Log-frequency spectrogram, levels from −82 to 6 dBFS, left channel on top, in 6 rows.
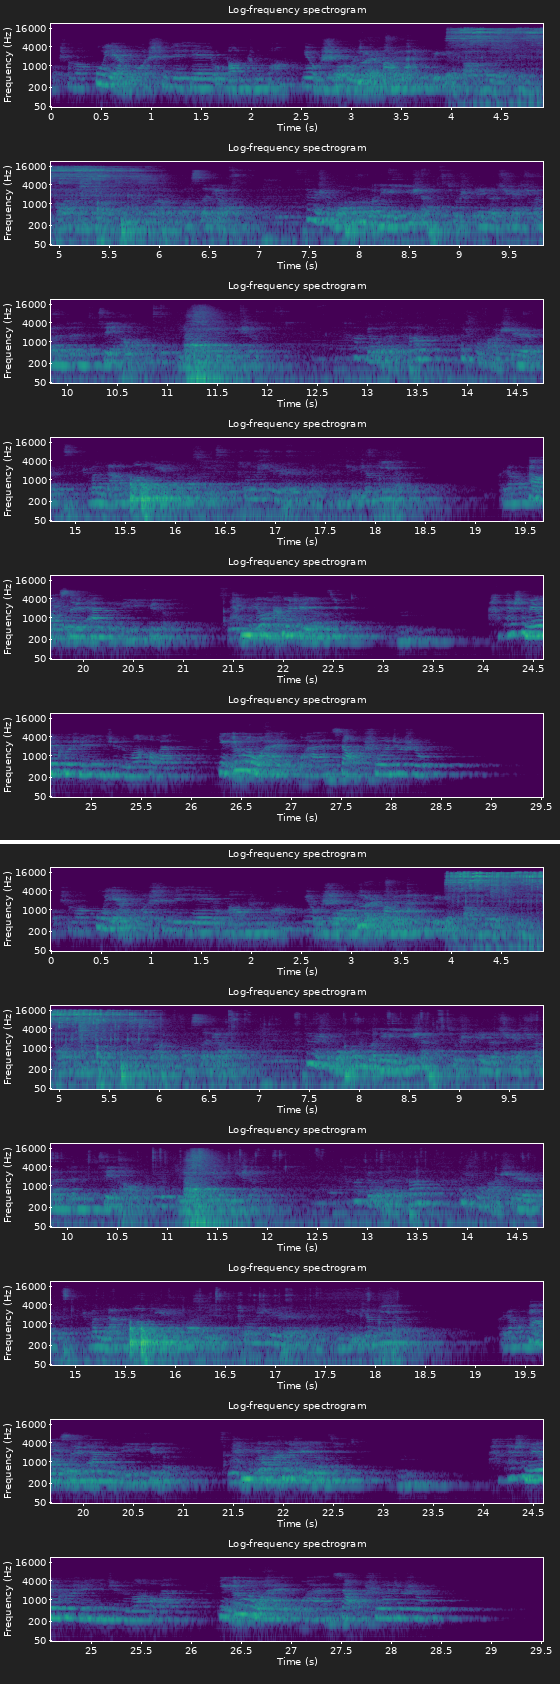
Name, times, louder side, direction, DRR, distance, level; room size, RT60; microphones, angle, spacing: voice 1, 0.0-3.5 19.5-20.3 21.5-22.7 24.1-28.3, left 2 dB, 40° left, 1 dB, 0.3 m, -38 dB
voice 2, 2.7-6.8 7.5-12.0 12.7-14.8 15.1-18.4 19.2-20.9 21.4-22.4 23.1-23.4 26.3-27.0 27.3-27.5, right 1 dB, ahead, -3 dB, 0.6 m, -42 dB
sound 1, 3.9-7.5 7.8-8.0 8.3-8.9 9.4-10.2 10.5-12.2 12.5-12.7 13.0-13.6 13.9-14.0 14.3-15.0 15.2-15.3 15.5-17.4 17.9-18.2, right 7 dB, 80° right, 0.4 m, -33 dB
6.2 x 2.1 x 2.5 m, 1.3 s
head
